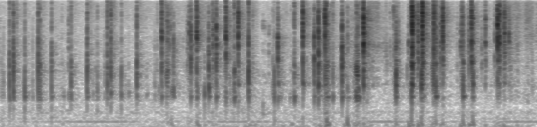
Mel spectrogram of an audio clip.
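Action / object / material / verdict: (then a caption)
tap / plastic game controller / plastic / none. A handheld black plastic gamepad with a hollow shell is held in both hands close to the mic while its buttons and triggers are pressed and clicked and the shell is tapped with fingertips. The result is a rapid, uneven stream of sharp, bright plastic clicks and light hollow taps, each very short, over a faint steady low hum.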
